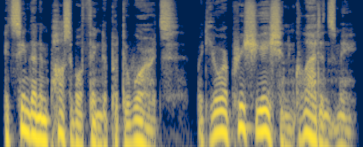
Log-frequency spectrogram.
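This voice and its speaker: A man playing a proud, thin-skinned poetic living dish in a video game, speaking in a formal, deliberate, grave manner. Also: fairly low pitch, sing-song, darkish tone, slightly rough, dry recording, studio quality, full character voice. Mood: earnest, touched. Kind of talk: video game character acting.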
